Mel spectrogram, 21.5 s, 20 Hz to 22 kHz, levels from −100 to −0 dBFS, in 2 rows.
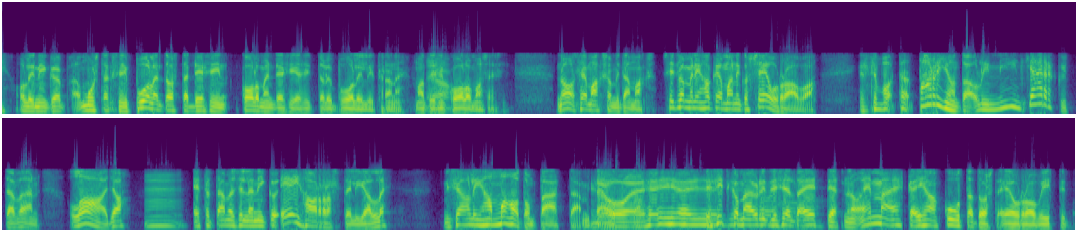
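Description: From start to finish, the speech carries the sound of a Bluetooth CVSD headset codec. The audio has been squeezed into a narrow band, with nothing above 4 kHz. Each sample is reduced to a single up-or-down bit, and the step size adapts as it goes. Loud, bright sounds outrun the step and distort. S sounds turn scratchy. A grainy hiss sits underneath. The damage is plainly audible and fits a 64 kbps headset link.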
